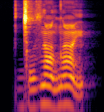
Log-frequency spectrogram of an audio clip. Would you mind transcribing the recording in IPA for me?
ɡ͡ǀ o z õ dˤ ẽ

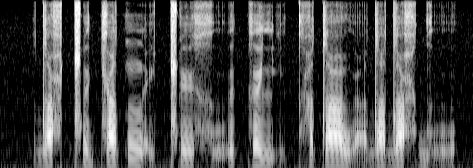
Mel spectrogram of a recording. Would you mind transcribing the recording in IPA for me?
dˤ ø ħ ǁ ə kʲ ɐ tˤ n ḛ ǁ ø x o̰ ə̯ k ɐ lʲ ḛ kʷʰ ə tˤ ø w o̰ dˤ e dˤ o ħ ɡ o̰

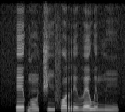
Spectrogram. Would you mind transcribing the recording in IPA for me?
e˦ ɡʷ ũ˨ t͡ʃ i˨ f ɔ˦ r ɪ˨ β ɛ˦ w ɪ˨ m ĩ˨

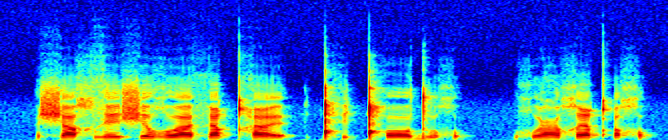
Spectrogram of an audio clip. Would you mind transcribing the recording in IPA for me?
ʃ a χ z e ʃ e ʁʷ a θ e qʰ ɛ | ǃʰ ɪ ǃʰ ɔ d u χ | χʷ ɪ ʕ ʊ χ i qʼ ʊ χ

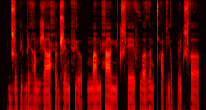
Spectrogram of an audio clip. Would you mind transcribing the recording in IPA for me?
d͡ʑ ʊ pʲ ʊ b e ɦ a m ʒ a ħ ʏ ɖ͡ʐ e m fʲ ʊ | m a m ħ a mʲ ʊ t͡ɕʰ e f w ʌ ð ə m qʰ ʏ k j ʊ p ʏ t͡ɕʰ ʌ

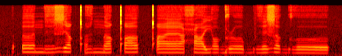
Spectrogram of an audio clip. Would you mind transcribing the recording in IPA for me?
ʔ əː n ɛ̤ z i qʼ i̤ n ʌ qʼ ʌ | qʼ æː ħ ɑ j ɔ ɡ ɹ ʊː bʱ ɪ z ʌ ɡʱ ʊː

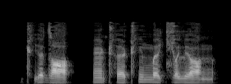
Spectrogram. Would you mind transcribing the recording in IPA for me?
ʈʰ ḭ ə̯ d ɑ | ɛ̃ ʈʰ ɜ ʈʰ ĩ m ɜ t͡ɕ ɔ lʲ ɒ n

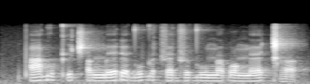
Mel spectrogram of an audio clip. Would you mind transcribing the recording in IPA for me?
pʼ a ɡ u kʼ i t͡ʃʼ ɐ ŋ͡m e ɗ e d̪ u d̪ ɘ t͡s ɛ d͡z ɨ d̪ u ŋ ɐ ɓ ɔ ŋ ɛ ɡ͡ǁ ɐ

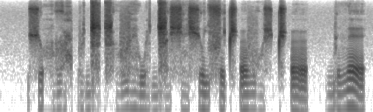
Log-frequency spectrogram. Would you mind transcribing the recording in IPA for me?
ʃ ɵ h ə̤ ɣ ə̤ ħ p ə̤ ɖ͡ʐ ə̤ ʈ͡ʂʰ ə̤ v ɛ̤ w ɛ̤ ɖ͡ʐ ə̤ ʃ ɛ̤ ʃ ɵ j s ə t͡ʃʼ œ v ɔ̤ ʃ t͡ʃʼ œ | b e ð ɛ

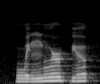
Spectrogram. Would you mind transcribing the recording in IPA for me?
w ɪ ŋ u ɹ pʲ ʊ

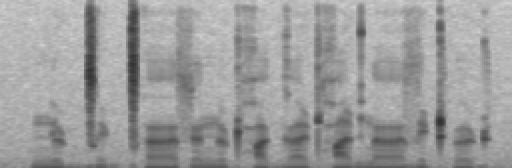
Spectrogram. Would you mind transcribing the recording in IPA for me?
n ʉ ɖ ɡ͡ǀ ɨ ɖ ǀʰ ɐː s ɵ n u ɖ ħ ɐ ɡ ɐː ɖ ħ aː ɖ n ɐː z i ʈʰ ɵ ɖ

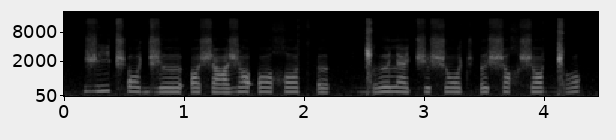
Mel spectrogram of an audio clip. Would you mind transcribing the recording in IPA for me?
ʒ i t͡ʃʼ ɔ d͡ʒ əː ʔ ɒ ʃ ɑ ʒ ɒ ʔ ɔ χ ɔ t͡sʼ ə | ɡ͡ǁ əː l æ t͡ʃ ə ʃ ɔ t͡ʃʼ ə ʃ ɒ χ ʃ ɒ ɡ͡ǁ ɔ

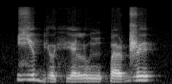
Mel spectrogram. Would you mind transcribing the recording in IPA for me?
ʑ ɪ˥ bʲ ɤ˩ fʲ ɛ˩ l u˩ ɲ k͡p ɜ˩ ɖ͡ʐ ɪ˥

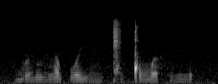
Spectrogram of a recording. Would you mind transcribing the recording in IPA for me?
b ɹ ɛ̤ m ɛ̤ ð a kʷ ə˞ j ɛ̤ ǁ ɛ̤ ǃ ʊ m ə h e̤

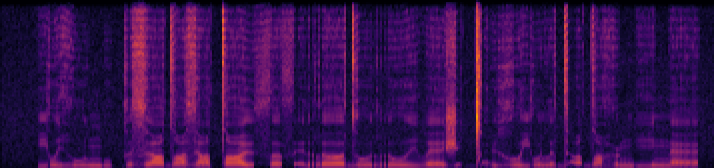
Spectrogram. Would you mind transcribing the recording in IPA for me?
j ʊ i̯ ɦ uː l ŋ uː k ə z ə y̯ dˤ ʌː z ɛ i̯ tˤ əː y̯ θ ʌ θ ɛ̰ r ʌː d ʊː r ʊː i̯ β ɛː ʒ ɛ̰ ɡ͡ǀ æ̰ y̯ ɣ ʊ j ʊː l ə d æ̰ dˤ əː ɦ ə˞ ŋ iː n æ

